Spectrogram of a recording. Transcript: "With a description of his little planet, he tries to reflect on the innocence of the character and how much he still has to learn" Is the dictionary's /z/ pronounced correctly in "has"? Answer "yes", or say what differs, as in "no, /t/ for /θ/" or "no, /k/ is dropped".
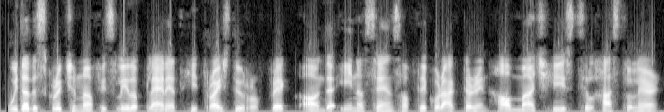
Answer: no, /s/ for /z/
